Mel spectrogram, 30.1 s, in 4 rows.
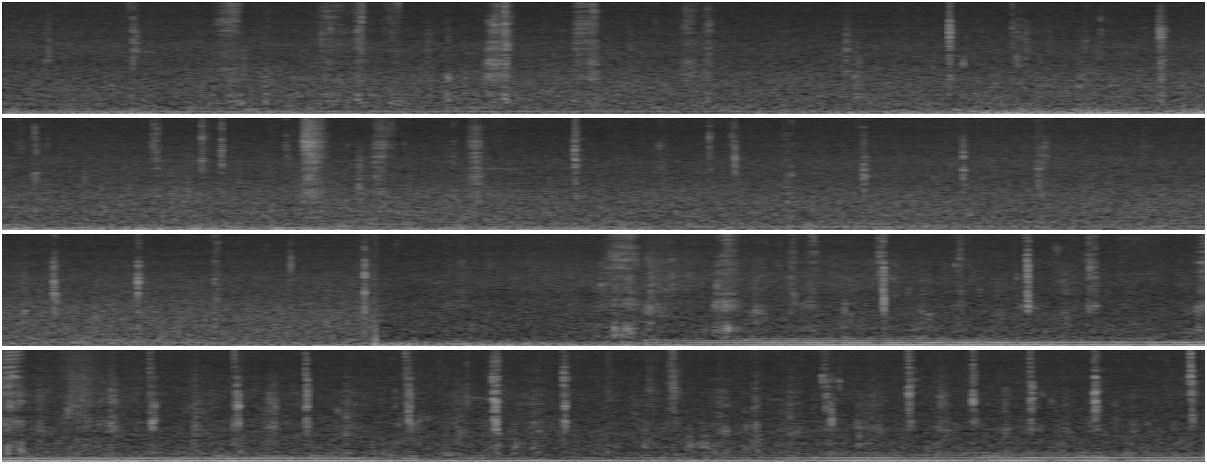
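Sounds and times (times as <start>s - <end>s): steady low rumble: 0.0s - 30.0s
chewing clicks and snaps: 5.2s - 14.2s, 18.8s - 30.0s.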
